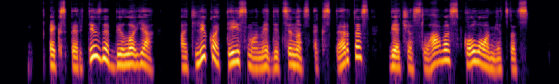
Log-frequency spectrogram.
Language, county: Lithuanian, Vilnius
